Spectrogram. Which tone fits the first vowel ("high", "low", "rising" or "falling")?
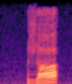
rising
